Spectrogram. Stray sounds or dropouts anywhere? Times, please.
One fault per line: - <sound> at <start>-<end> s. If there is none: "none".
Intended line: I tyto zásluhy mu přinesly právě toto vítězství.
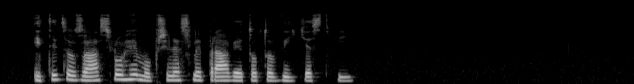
none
